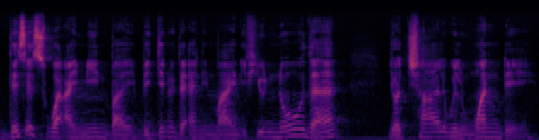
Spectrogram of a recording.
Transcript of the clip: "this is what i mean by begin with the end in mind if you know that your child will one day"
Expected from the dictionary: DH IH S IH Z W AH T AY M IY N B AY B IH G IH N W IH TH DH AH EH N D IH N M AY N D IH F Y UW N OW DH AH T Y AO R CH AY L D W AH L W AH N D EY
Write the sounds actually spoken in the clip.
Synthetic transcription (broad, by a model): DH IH S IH S W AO T AY M IY N B AY B IH G IH N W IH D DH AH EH N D IH N M AY N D IH F Y UW N OW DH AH T Y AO CH AY L D W AH L W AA N D EY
